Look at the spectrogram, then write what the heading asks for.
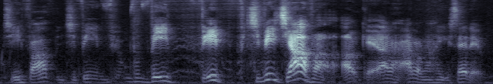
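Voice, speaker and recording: A man giving casual, excitable gaming reaction commentary, often repeating phrases as he blurts at the screen. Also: mid-range voice, normal speed, husky.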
